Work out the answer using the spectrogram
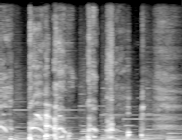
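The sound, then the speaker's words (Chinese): A person coughs several times in quick, harsh bursts after choking on dust stirred up when boxes toppled to the floor, with rough throat-clearing between them. “边南吓了一跳，回头就被腾起来的灰尘呛得咳了两声。”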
